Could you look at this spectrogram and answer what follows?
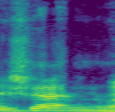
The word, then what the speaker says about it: Shatan: And you said, rhymes with Manhattan. – Jeremy Shatton.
